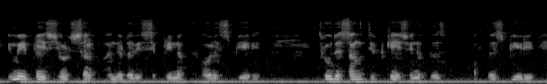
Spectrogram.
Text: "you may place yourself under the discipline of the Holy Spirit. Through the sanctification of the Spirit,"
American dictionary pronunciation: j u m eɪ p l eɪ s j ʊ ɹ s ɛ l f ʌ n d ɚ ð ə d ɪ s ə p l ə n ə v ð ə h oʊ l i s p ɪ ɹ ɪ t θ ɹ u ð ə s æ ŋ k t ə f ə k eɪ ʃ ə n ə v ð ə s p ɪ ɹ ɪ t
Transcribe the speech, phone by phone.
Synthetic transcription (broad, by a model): j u m eɪ p l eɪ s j ʊ ɹ s ɛ l f ʌ n d ɚ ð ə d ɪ s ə p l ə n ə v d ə h oʊ l i s p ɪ ɹ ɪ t t ɹ u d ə s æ ŋ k t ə f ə k eɪ ʃ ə n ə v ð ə s p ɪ ɹ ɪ t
